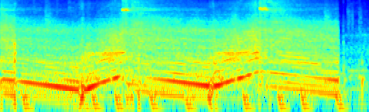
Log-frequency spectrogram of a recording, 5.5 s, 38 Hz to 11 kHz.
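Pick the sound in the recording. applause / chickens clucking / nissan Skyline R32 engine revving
nissan Skyline R32 engine revving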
